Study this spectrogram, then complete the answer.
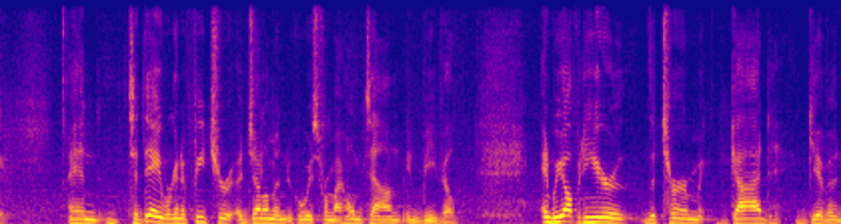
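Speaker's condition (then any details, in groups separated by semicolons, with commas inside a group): No condition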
